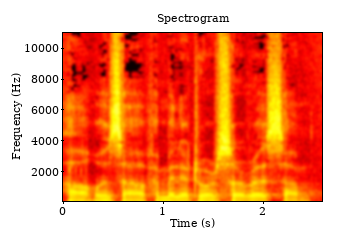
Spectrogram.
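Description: A man gives a medical dictation in a flat, even voice. He speaks as a clinician working through notes, in clipped, list-like phrases. His delivery is halting, with frequent fillers between items. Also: medium pitch, slight background noise. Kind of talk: medical dictation with spoken punctuation.

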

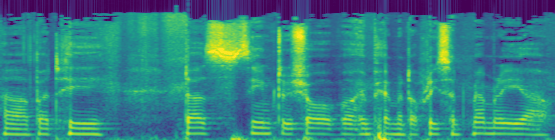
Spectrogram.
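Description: A man with a mid-pitched, very flat voice dictates clinical notes. He speaks as a doctor would into a recorder, haltingly and matter-of-factly, with many hesitant pauses between short phrases. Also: slight background noise, poor audio. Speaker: doctor dictating a psychiatric evaluation. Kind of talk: medical dictation with spoken formatting cues.

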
